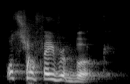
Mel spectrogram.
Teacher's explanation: The question starts with the word what, so it's a WH question. So our voice falls at the end. · they don't have a yes or no answer so our intonation goes down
